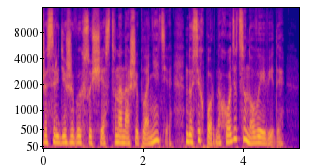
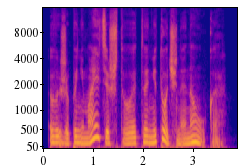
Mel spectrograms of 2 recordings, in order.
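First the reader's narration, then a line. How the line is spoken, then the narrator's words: Sighing. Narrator (Russian): вздохнул Неф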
